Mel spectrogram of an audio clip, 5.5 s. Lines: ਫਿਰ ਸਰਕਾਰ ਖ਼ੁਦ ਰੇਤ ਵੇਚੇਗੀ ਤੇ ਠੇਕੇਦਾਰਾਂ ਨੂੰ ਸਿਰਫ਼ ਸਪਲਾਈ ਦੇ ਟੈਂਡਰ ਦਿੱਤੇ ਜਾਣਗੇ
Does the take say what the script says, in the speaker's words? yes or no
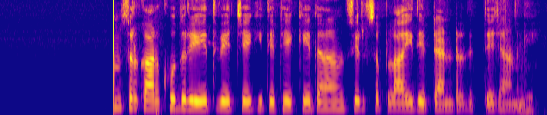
no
